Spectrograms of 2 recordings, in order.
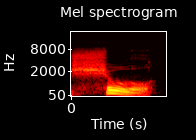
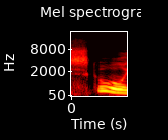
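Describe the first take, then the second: First: The word begins with an 'sh' sound. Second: The word begins with an 'sk' sound. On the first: Someone else misread the word. The speaker calls it wrong. "he literally said shul" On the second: This is how the word should sound. The speaker calls it right. "you know that word is school"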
